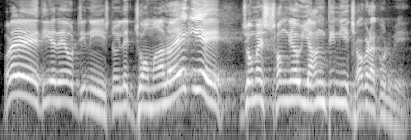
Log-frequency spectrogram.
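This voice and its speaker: A man's voice: sits high, big pitch swings, a little fast. A man playing a pompous self-righteous judge. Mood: scornful, curious. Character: pompous moralizing middle-aged male judge. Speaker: actor in a live audio play. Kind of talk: live stage audio-play acting. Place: auditorium stage. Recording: live hall with long reverb.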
